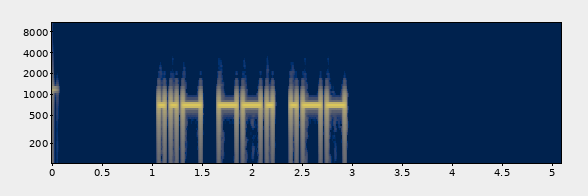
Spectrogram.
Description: Morse code, heard as a keyed tone, about 20 wpm, 700 Hz. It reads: UGW
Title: USA Call Sign Postfixes - 3 Letters 20wpm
